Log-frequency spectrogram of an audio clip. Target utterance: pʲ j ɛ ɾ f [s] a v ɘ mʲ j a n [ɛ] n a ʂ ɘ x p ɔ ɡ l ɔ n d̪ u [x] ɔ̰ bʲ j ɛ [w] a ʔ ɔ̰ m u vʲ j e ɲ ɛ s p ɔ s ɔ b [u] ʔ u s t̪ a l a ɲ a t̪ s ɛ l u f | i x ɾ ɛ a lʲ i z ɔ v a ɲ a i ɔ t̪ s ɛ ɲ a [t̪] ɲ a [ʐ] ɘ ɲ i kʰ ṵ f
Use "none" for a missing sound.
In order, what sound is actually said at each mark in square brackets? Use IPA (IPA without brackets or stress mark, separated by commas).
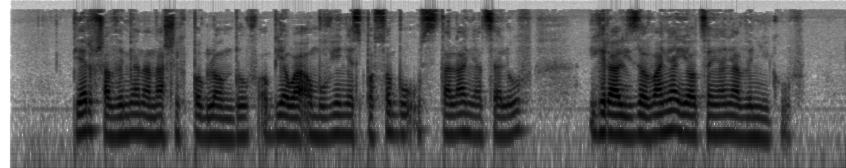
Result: ʂ, a, f, w, u, none, v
